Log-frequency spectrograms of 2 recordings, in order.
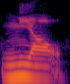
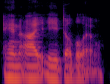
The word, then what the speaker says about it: Niall: the north of Scotland, she would call me growing up Niall. So that would be technically the correct pronunciation of Niall.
